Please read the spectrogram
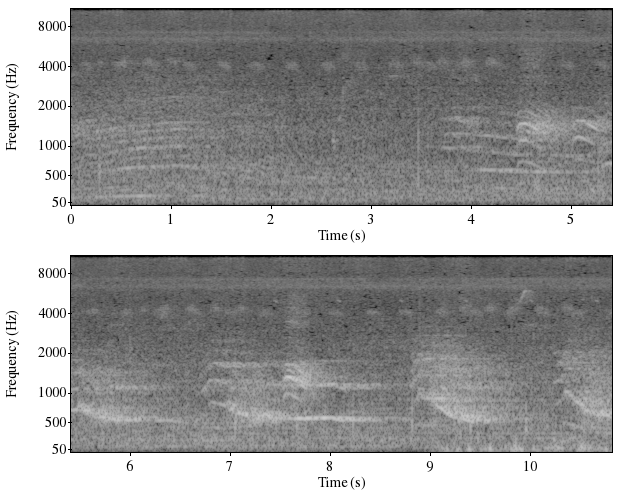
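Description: A crow cawing several times from about four seconds in, each caw falling in pitch.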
